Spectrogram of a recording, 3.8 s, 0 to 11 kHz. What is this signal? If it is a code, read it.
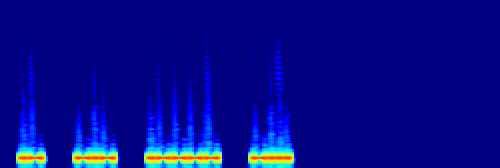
Morse code, heard as a keyed tone, about 40 wpm, spaced as for 23 wpm, 700 Hz. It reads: AK1B
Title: USA Call Signs - 4 Characters - 3x Character Spacing - 40wpm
